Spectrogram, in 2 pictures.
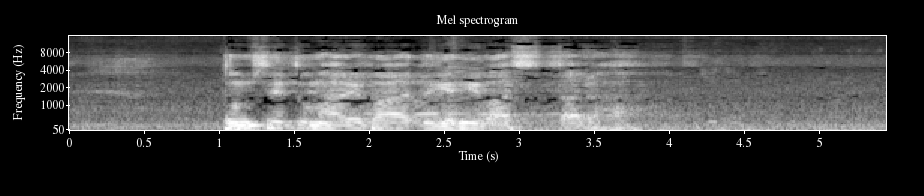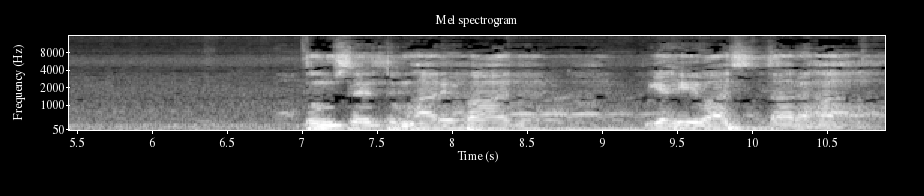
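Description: A man sings loudly into a microphone, heard through loudspeakers.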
